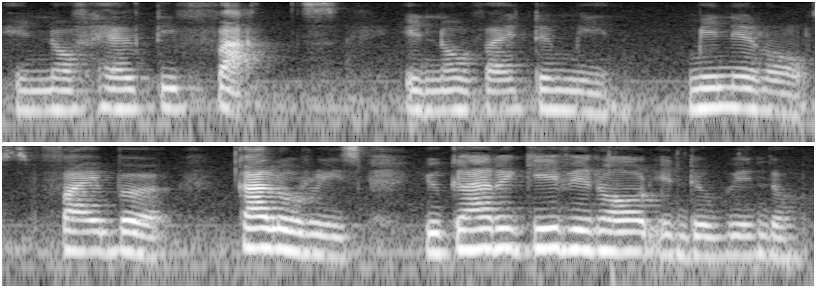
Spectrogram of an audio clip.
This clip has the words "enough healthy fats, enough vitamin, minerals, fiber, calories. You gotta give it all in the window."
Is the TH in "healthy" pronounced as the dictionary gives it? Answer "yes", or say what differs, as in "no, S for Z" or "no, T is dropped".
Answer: no, T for TH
